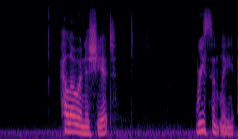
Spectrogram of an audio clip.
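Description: A young woman speaks calmly and closely, as if through a microphone.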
